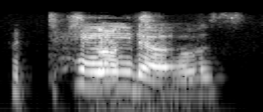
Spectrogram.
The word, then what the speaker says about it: potatoes: So potatoes, yeah, so it gets second syllable stress, potatoes. So because of that stress being on the second syllable, that first syllable vowel gets reduced.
